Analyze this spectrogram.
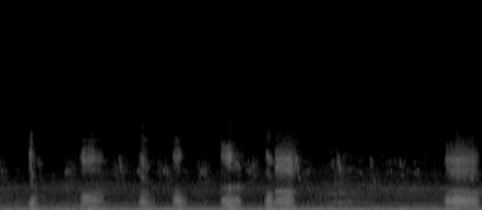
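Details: Short, harsh crow calls from a hooded crow family feeding big chicks at breakfast. Brief, scattered rasps come at uneven intervals, with a louder cry near the end, over a low rumble.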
